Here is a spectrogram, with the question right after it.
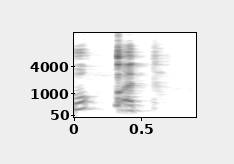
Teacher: حق ہا قاف پیش حق قاف تا زبر قت حقت حقت قاف حروف مستعلیہ میں سے اس کو موٹا پڑھنا ہے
